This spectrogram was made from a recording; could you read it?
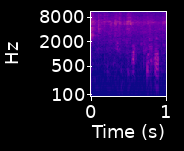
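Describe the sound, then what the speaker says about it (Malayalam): A rooster gives a few short, faint calls from some distance, brief bursts on a quiet rural background. "പൂങ്കോഴി കൂവാൻ തുടങ്ങി കേട്ടോ"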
